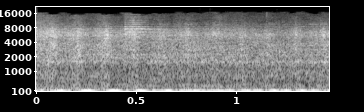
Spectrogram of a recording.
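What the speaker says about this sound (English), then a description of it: "sorry about the noise. The choo-choo, choo-choo train." A passing train rumbles steadily and close, a loud low throbbing roar with a faint rhythmic pulse, heard alone without talk.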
